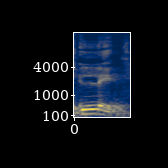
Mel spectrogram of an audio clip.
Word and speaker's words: les: un plural como termina por ese utilizamos el lee se pronuncia le maracas lee maracas entonces la frase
